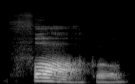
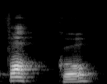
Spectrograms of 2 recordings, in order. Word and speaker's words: foco: Now, if I said fɔco, that would be wrong. That would be two K's. That would be a double C, right?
